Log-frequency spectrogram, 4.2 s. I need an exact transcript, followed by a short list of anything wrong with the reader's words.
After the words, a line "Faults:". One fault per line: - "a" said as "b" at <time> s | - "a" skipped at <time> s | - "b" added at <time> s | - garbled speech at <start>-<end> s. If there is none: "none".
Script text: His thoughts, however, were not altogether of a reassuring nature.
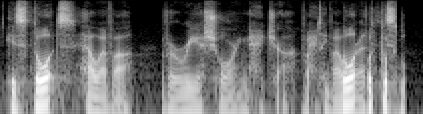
His thoughts, however, of a reassuring nature. [garbled]
Faults:
- "were not altogether" skipped at 1.3 s
- garbled speech at 3.0-4.1 s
